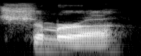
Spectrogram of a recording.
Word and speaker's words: Shimura: said it before yeah it's yeah it's just Shima pretty basic people have problems with that I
